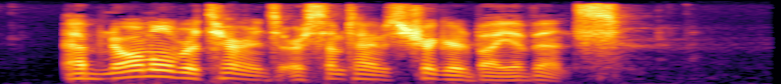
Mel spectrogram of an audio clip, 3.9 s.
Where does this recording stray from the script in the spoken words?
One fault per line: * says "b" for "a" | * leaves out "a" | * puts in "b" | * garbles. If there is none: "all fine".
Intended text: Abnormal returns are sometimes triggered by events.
all fine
